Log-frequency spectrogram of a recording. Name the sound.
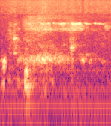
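Omega snoring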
